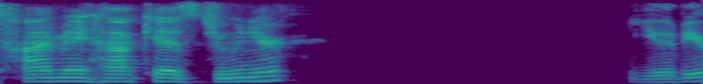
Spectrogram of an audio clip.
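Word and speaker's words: Jaime Jaquez: are both Jay so if you pronounce it in English it'd be Jamie but because he's of of Latino descent it is Hy hwz Jr ammy hakz Jr um but it's something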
